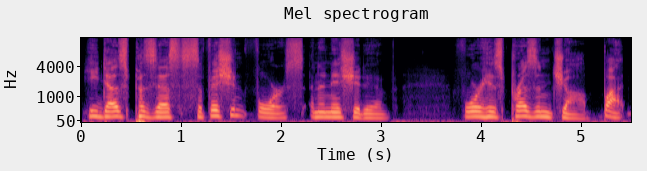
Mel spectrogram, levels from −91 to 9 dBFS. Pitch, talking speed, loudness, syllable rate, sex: 145 Hz, 130 wpm, -18 LUFS, 4.6 syllables/s, male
